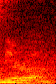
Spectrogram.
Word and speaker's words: Mirra: it Mira or mea it's Mira in in American English um my mother was born in Russia and this name this spelling is more like an Eastern European spelling and in as I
